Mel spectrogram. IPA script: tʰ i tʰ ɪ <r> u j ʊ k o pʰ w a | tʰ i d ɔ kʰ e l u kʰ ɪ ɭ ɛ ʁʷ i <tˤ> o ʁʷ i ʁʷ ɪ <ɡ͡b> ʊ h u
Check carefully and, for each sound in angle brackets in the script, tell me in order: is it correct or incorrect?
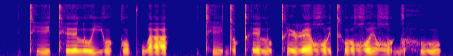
incorrect: l, incorrect: tʰ, incorrect: ɡ

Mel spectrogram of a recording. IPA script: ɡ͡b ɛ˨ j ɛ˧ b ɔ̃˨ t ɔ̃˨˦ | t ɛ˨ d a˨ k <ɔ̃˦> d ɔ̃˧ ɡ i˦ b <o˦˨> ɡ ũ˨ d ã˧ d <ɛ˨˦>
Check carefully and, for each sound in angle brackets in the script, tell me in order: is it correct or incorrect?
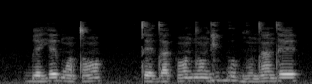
incorrect: ɔ̃˨˦, correct, incorrect: ɛ˦

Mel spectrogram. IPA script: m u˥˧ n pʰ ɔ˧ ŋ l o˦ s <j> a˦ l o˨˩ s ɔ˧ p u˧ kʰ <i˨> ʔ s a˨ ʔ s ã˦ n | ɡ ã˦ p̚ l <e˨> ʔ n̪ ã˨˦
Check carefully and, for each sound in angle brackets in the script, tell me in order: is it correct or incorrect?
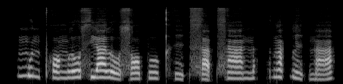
correct, correct, incorrect: i˨

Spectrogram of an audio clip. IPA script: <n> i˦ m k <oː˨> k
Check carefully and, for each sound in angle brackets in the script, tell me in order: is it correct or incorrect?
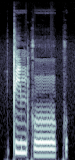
incorrect: t, correct

